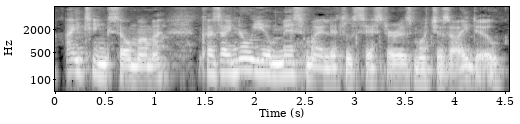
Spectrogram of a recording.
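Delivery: put-on high little boy voice; child voice. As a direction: voice young Rory, high and eager. Rory answers.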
